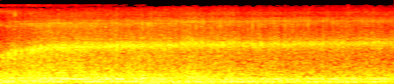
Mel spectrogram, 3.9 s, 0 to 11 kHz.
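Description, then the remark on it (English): A loud, steady roar of a spaceship's stage 2 engines firing: broad hissing noise over a low droning rumble, holding constant for the whole four seconds with no voices. “I want you to prepare to fire stage 2 engines.”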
